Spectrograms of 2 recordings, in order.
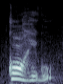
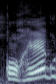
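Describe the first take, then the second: First: The stress is on the first syllable. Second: The stress is on the second syllable. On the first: The speaker calls it right. "tem uma forcinha na antepenúltima sílaba" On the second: The speaker calls it wrong. "Nós não dizemos corrego"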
